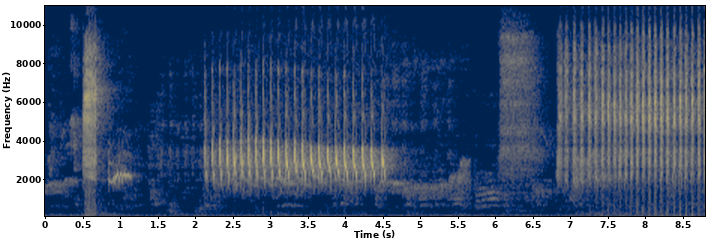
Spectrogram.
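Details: Kapas tembak in ngebren style, recorded as a tutor for songbirds: a sharp note and brief chirps, then sustained, rapid, buzzy rattling trills of evenly repeated notes, separated by a few soft twitters.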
